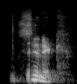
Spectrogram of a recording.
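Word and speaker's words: Synik: Yeah, I need to double pronounce this one. It's S-Y-N-I-K. Is that Cynic? Cynic.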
